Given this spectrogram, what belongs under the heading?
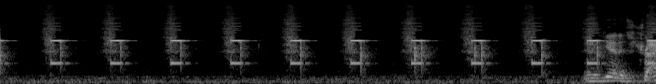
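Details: Zoll AED Plus demonstration during CPR after a shock was delivered: steady paired electronic beeps at about 100–105 per minute in a quiet room, the metronome pacing chest compressions; CPR metronome pacing tones.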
